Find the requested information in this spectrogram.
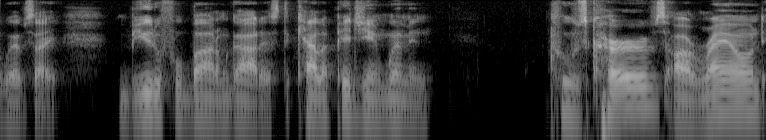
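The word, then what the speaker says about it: callipygian: Come on, God, be with me and help me pronounce this word correctly. Calipigian.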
